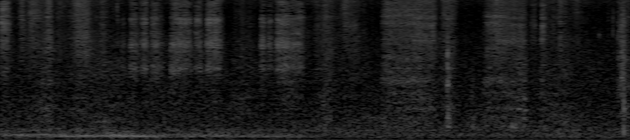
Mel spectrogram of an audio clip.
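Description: Faint strokes of an alcohol marker tip rubbing on paper, coming and going irregularly against near-silent room tone.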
